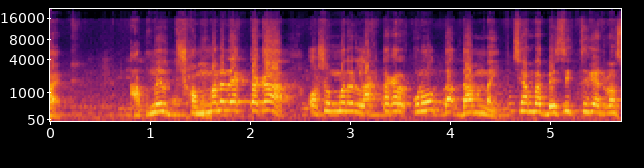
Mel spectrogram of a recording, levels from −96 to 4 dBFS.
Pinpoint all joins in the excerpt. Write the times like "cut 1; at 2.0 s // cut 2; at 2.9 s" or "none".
cut 1; at 4.6 s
